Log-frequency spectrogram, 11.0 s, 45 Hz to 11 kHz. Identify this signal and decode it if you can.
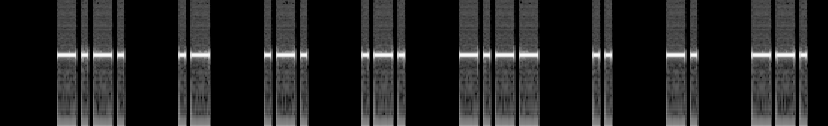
Morse code, heard as a keyed tone, about 15 wpm, spaced as for 8 wpm, 1000 Hz. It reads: CARRYING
